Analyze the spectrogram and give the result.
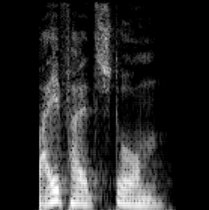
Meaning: ovation
- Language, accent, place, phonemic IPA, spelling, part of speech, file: German, Germany, Berlin, /ˈbaɪ̯falsʃtʊrm/, Beifallssturm, noun, De-Beifallssturm.ogg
